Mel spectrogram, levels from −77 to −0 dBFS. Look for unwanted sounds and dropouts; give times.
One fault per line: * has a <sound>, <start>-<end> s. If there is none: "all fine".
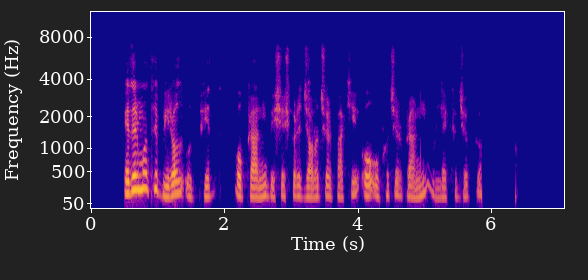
all fine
